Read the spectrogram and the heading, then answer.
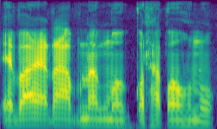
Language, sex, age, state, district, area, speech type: Assamese, male, 45-60, Assam, Dhemaji, rural, spontaneous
